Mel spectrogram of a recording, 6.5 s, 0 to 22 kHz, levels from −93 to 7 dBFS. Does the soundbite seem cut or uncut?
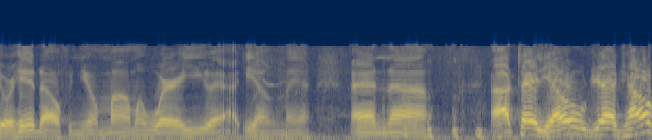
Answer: uncut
